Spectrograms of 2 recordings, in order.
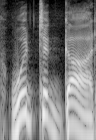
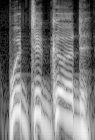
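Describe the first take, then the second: First: "God" with the short o of cot, as normal; God said plainly. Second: "good" rhymes with wood, the vowel of God bent to oo. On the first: Tragedian's oath before he bends it, "God" said normally. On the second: Tragedian's affected oath, "good" said with the oo vowel. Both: Acted. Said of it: "now pronouncing it good".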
